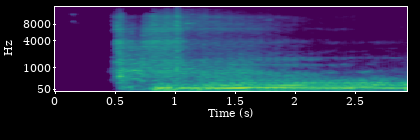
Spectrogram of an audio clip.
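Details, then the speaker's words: 1977 El Camino after 10 years sitting, hot day, suspected overheating; brief crank then fires right off into a steady deep idle with no stumble, reverse and some brakes working. "fires right off. We've got reverse and we've got brakes."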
